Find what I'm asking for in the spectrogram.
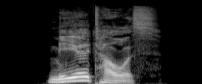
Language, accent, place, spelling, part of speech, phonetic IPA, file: German, Germany, Berlin, Mehltaus, noun, [ˈmeːltaʊ̯s], De-Mehltaus.ogg
- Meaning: genitive singular of Mehltau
